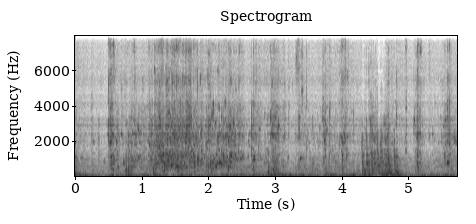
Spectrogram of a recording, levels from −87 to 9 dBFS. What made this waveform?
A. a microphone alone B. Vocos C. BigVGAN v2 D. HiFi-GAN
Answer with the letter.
D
